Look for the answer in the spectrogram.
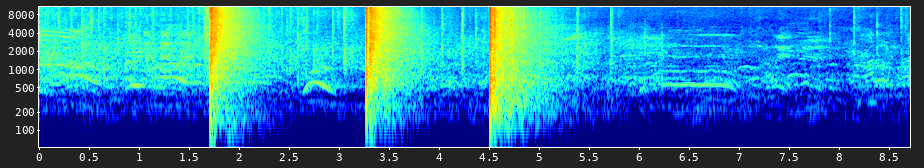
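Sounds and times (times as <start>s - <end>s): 
fireworks: 1.7s - 2.4s, 3.2s - 5.5s.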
